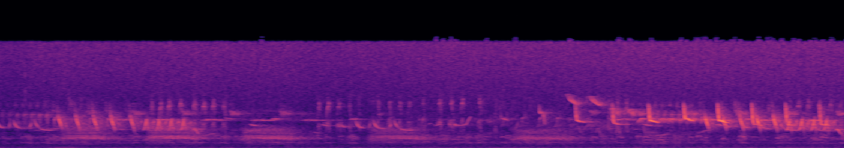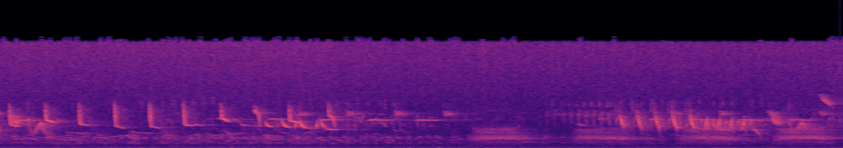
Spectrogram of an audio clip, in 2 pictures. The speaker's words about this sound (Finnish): Ja sitten hyvin pian siinä neljän jälkeen niin oli sitten jo tiltaltti äänessä. Et sehän tuossa tiputteli ihan lähellä komeasti. Se saatiin hienosti talteen se ääni.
